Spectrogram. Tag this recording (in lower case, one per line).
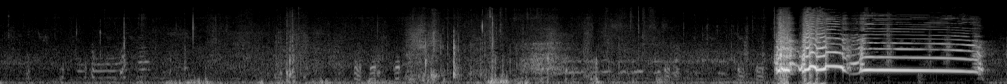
chicken
livestock
bird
